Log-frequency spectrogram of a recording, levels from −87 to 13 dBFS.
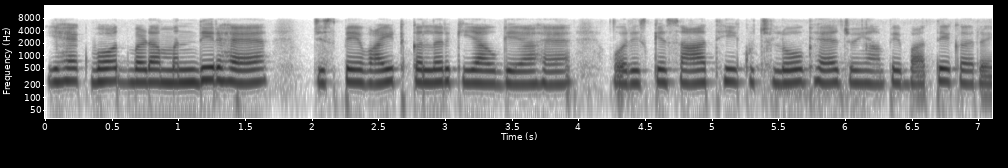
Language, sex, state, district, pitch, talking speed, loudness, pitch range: Hindi, female, Haryana, Jhajjar, 230 Hz, 220 wpm, -15 LUFS, 225-240 Hz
